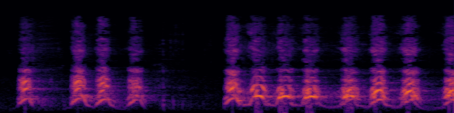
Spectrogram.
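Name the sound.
beagle dog barking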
